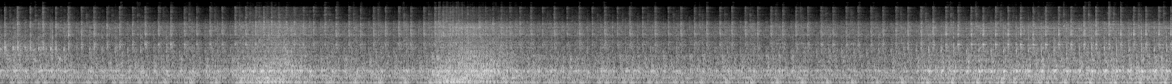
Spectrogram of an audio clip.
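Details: 2000 Buell M2 Cyclone V-twin after stator replacement and shifter adjustment, oil a little low: sharp metallic knocking about four per second over idle and rising revs, ticking from the top end; owner suspects a sticky lifter, unconfirmed.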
